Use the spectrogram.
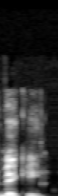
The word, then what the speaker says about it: Mickey: Is it Mikey or Mickey? I keep saying it wrong. It's Mickey. Mickey.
